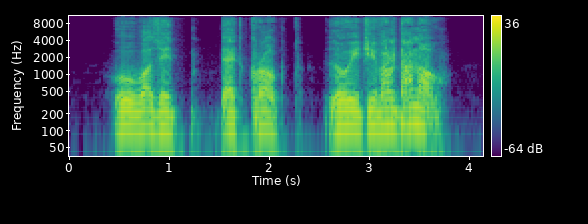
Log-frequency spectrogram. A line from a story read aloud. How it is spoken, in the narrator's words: asked the Italian hoarsely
